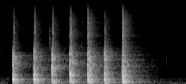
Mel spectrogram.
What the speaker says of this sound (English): Shouted Johnson, pounding on the door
